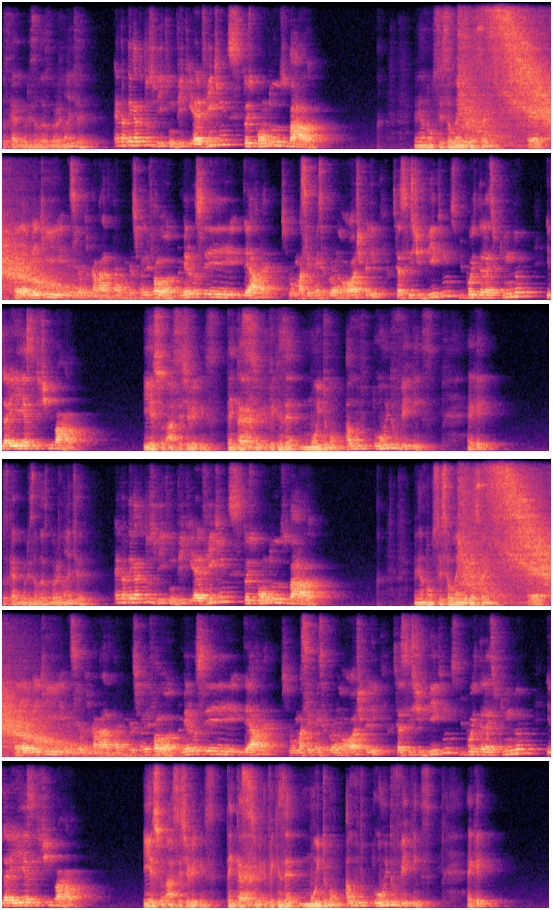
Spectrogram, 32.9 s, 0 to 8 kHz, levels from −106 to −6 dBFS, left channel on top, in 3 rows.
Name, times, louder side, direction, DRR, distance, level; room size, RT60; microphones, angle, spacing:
voice 1, 0.0-1.6 8.2-9.8 24.8-26.2 26.4-30.5 31.2-31.5, right 1 dB, 35° right, 1 dB, 0.4 m, -22 dB
voice 2, 2.2-6.2 10.5-10.8 11.2-18.4 18.8-21.4 21.9-23.4 26.7-27.0, left 1 dB, 70° left, -1 dB, 0.6 m, -20 dB
sound 1, 9.1-14.4, equal, 10° left, 1.4 m, -27 dB
3.0 x 2.1 x 3.1 m, 0.99 s
head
